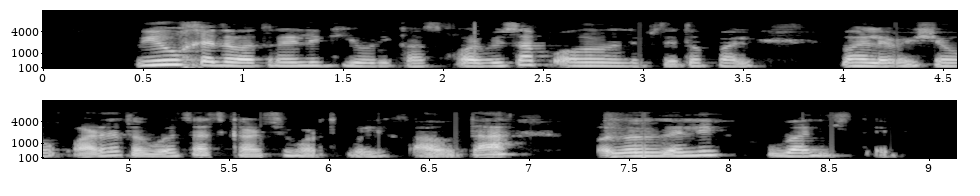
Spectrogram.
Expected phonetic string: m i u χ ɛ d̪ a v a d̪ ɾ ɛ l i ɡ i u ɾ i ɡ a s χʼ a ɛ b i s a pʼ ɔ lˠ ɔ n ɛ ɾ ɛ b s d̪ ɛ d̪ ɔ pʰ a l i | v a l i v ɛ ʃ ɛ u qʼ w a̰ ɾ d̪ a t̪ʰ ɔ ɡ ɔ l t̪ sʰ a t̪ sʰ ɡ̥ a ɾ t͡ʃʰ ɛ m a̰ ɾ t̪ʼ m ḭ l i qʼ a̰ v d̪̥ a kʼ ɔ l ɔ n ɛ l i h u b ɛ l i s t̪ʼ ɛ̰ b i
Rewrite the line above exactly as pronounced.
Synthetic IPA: m i u χ ɛ d̪ a v a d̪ ɾ ɛ l i ɡ i u ɾ i ɡ a s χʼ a ɛ b i s a pʼ ɔ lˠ ɔ n ɛ l ɛ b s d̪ ɛ d̪ ɔ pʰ a l i | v a l ɛ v ɛ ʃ ɛ u qʼ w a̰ ɾ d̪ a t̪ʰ ɔ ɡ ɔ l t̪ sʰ a t̪ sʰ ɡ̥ a ɾ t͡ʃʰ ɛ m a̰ ɾ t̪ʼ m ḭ l i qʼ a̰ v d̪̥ a pʼ ɔ l ɔ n ɛ l i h u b a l i s t̪ʼ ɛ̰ b i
